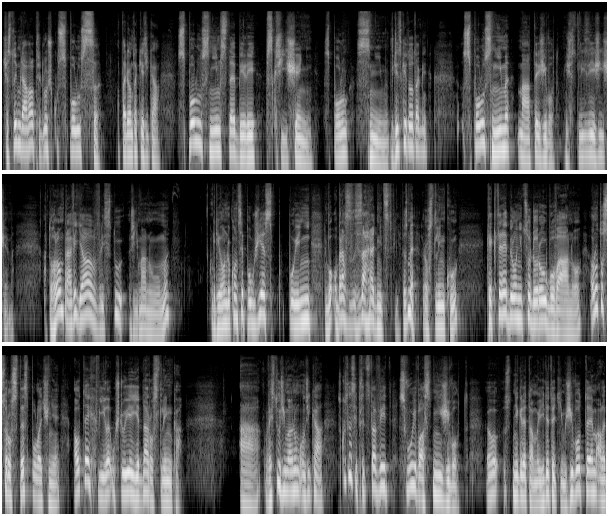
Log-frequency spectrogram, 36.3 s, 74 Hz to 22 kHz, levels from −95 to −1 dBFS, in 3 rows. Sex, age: male, 40-59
